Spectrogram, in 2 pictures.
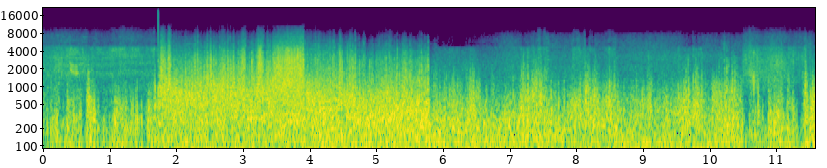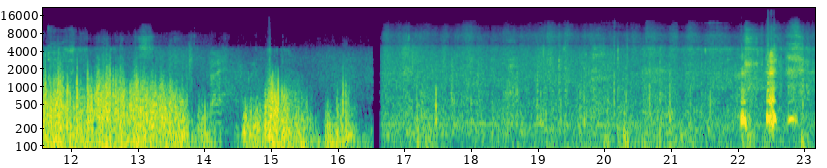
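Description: Strong wind buffeting the microphone at the Grand Canyon, a loud roaring rush for most of the stretch that then drops off to quieter gusts with faint rustling.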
